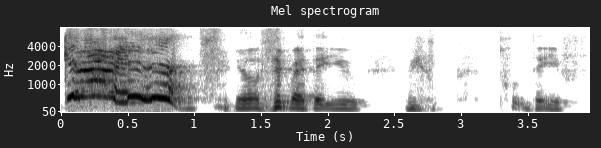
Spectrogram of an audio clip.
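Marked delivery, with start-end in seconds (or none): 0.0-1.0 drawn-out panicked yell, very high and very loud. Explaining acting, the speaker says the line while meaning it: freaking out. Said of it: "I'm freaking out".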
